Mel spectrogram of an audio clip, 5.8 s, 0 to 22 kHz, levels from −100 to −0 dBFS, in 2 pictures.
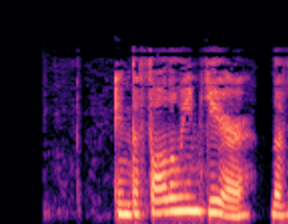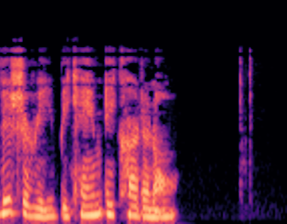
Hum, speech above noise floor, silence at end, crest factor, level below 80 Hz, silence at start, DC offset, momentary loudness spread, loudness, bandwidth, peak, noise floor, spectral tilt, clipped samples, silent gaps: none; 73 dB; 1.15 s; 14 dB; -52 dBFS; 1.15 s; under 0.1%; 9 LU; -13 LUFS; 9.2 kHz; 0 dBFS; -85 dBFS; -6 dB/octave; under 0.1%; none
